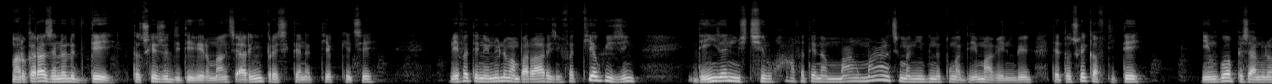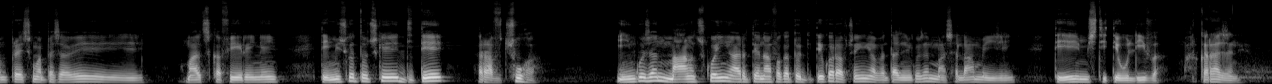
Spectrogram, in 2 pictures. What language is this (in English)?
Sakalava Malagasy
